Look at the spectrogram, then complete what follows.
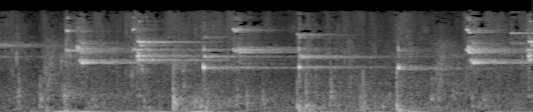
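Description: Basketball dribbling on a court, a bounce about once a second with a short ring after each, with short high squeaks over the bounces.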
